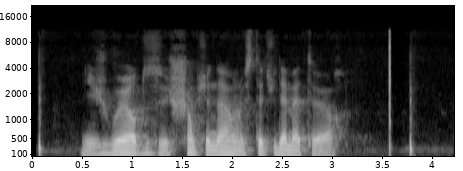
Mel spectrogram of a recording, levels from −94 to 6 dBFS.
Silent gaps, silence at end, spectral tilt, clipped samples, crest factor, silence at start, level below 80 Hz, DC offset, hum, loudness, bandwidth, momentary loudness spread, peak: none; 0.4 s; -7 dB/octave; under 0.1%; 22 dB; 0.05 s; -50 dBFS; under 0.1%; none; -23 LUFS; 11.5 kHz; 13 LU; 0 dBFS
